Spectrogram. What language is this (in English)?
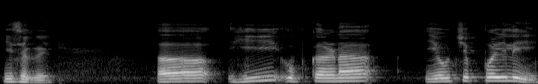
Konkani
